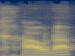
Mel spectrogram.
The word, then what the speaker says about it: Gouda: And I said, the only right way to say Gouda is the Dutch way, Gouda, because it's from a city in the Netherlands.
